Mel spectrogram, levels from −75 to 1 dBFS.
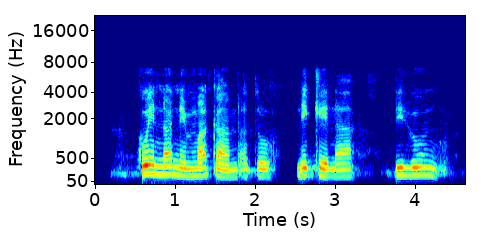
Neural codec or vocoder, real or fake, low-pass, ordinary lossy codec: codec, 16 kHz, 1.1 kbps, Voila-Tokenizer; fake; 7.2 kHz; Opus, 24 kbps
